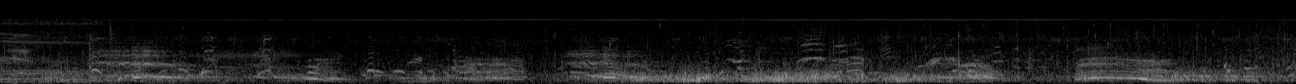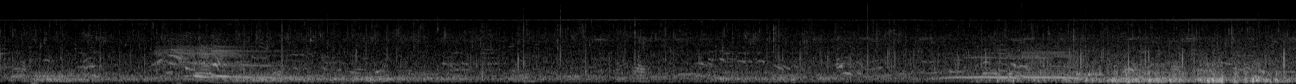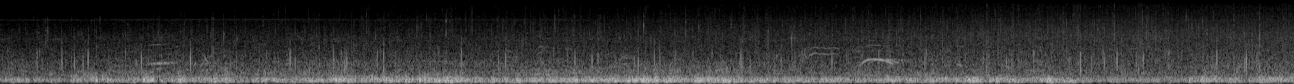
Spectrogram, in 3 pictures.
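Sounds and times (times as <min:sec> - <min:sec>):
cows mooing while crossing the Niger River: 0:00.0 - 0:02.1
rushing water and splashing of the Niger River: 0:00.0 - 0:38.8
voices: 0:00.0 - 0:38.8.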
